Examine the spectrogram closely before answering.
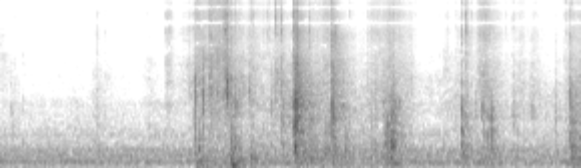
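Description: Paper sheets and stencils being handled and shuffled by hand: after about two seconds of quiet, a string of short, irregular rustles and light taps.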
